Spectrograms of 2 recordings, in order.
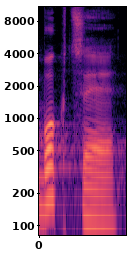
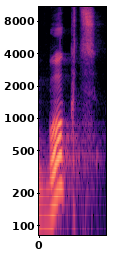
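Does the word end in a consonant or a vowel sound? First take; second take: vowel; consonant. First: The word ends in a vowel sound. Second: The word ends in a consonant sound. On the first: The speaker calls it right. "а бокце" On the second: The speaker calls it wrong. "может быть не бокц"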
